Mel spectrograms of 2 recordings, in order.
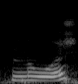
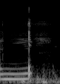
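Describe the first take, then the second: First: The word is said with an 'o' vowel. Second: The word is said with an 'i' vowel. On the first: This is the local village form. "у нас кажуть" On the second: This is the standard form. "тобто ніж"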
